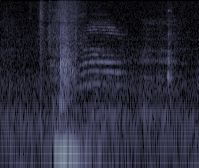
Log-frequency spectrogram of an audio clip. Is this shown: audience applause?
no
